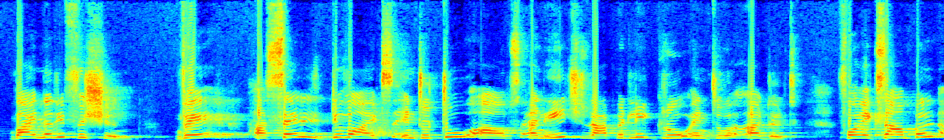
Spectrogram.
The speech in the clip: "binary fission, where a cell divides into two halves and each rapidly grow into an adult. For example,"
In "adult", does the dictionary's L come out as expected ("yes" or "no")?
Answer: yes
